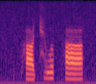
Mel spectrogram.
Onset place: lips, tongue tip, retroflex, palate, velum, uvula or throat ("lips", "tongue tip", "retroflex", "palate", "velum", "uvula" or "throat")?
lips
